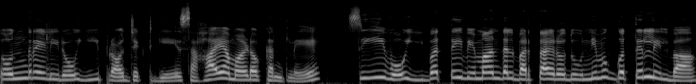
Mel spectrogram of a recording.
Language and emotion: Kannada, surprised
